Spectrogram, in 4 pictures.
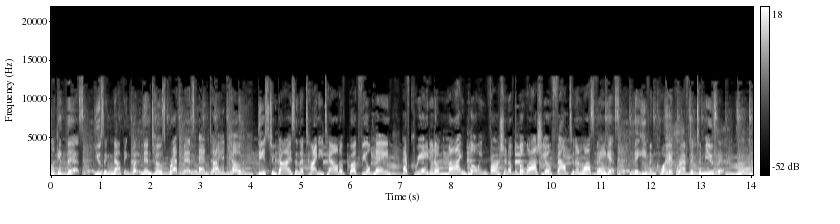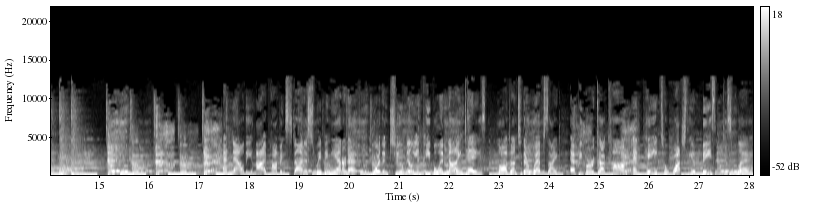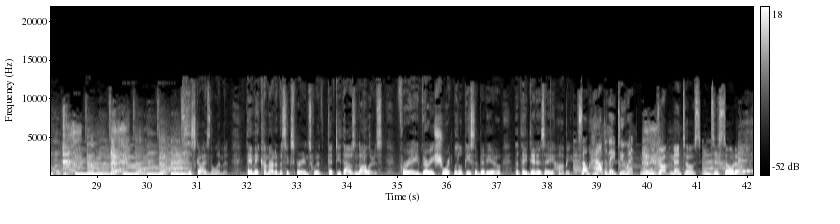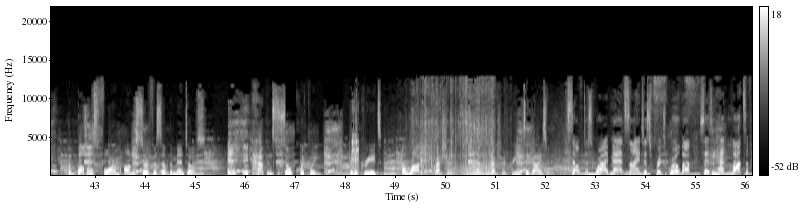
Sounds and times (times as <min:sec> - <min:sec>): Music: 0:00.0 - 0:31.3, 0:37.8 - 0:56.1.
